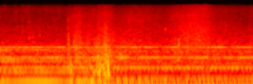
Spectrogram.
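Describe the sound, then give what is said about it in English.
A single brief splash as something falls overboard from a fishing boat into the water, heard over the steady droning hum of the boat engine and light wind, with no one speaking. “Just as he reached his hand for the night crawlers, that's when we heard the splash.”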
